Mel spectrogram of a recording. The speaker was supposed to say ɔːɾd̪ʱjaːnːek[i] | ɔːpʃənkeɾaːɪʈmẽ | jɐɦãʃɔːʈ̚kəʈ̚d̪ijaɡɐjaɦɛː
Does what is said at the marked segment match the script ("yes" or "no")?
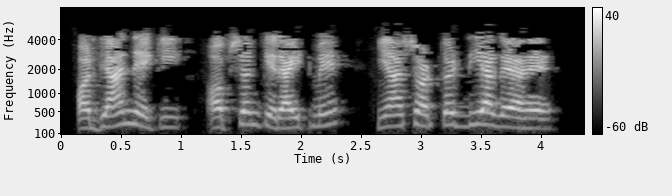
yes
